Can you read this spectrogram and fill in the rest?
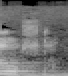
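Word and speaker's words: Angst: German भाषा में एक शब्द है इसको कहते हैं एंगस्ट ए एन जी एस टी आ वहां जर्मन में से आ प्रोनाउंस करेंगे वह ऐसी स्थिति है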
